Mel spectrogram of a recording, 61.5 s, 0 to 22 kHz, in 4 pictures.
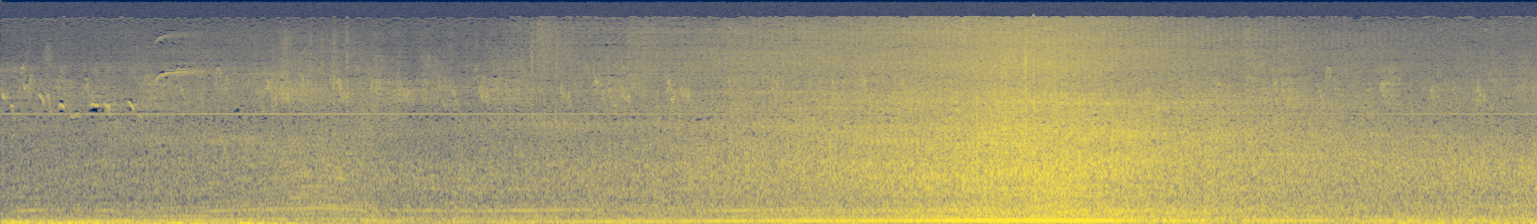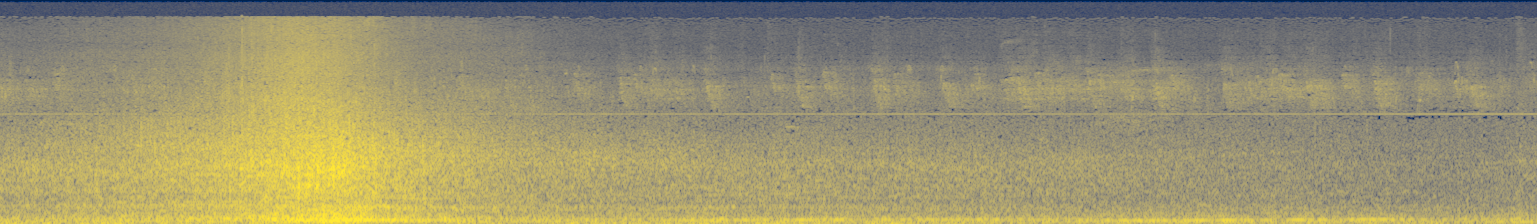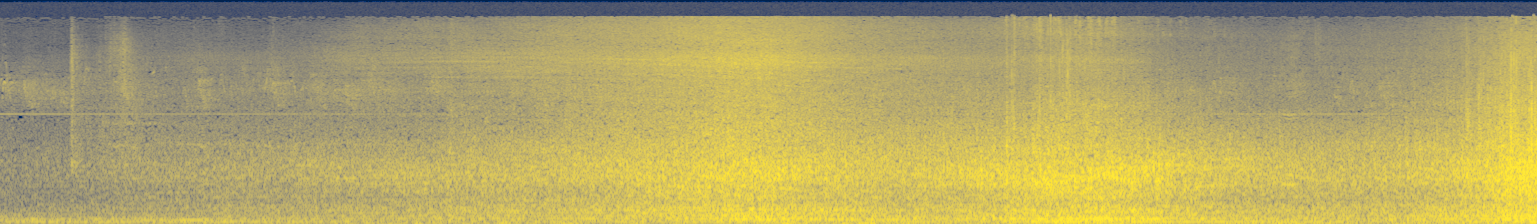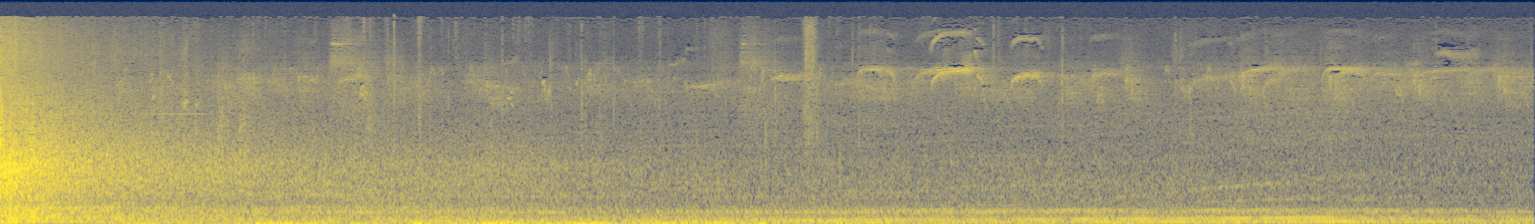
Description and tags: porto morning torre dos clerigos cars 19
Porto, Portugal, 19.July 2009. Sunday morning at the square in front of the Torre dos Clerigos. Cars passing by on a cobblestone road.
